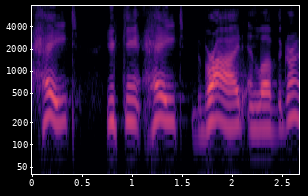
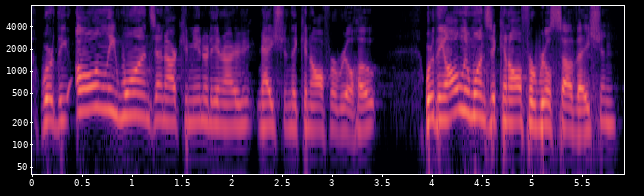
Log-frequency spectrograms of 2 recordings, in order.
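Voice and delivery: louder, building proclamation; rally the church to rise up; rousing sermon climax; 2 semitones higher, 10 dB louder than usual. Acted. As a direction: build to a stirring call.

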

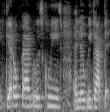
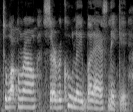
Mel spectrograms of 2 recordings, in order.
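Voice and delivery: usual speaking voice

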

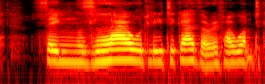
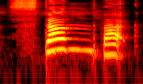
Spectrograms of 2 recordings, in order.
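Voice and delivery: warning call; 14 semitones higher, 4 dB louder than usual. A narrator's reading. Jack warns of fast growth.

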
